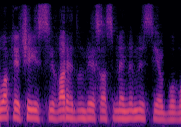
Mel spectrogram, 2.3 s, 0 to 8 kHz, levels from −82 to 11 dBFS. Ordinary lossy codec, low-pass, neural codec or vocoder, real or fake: AAC, 32 kbps; 7.2 kHz; codec, 16 kHz, 0.5 kbps, FreqCodec, larger model; fake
